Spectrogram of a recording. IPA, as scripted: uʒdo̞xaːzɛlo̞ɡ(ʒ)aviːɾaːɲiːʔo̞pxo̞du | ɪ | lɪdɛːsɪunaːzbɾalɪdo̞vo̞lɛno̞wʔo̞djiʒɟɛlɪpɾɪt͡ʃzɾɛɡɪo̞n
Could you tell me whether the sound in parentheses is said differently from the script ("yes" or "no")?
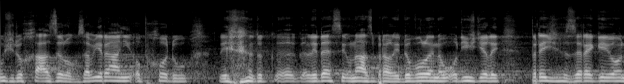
yes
